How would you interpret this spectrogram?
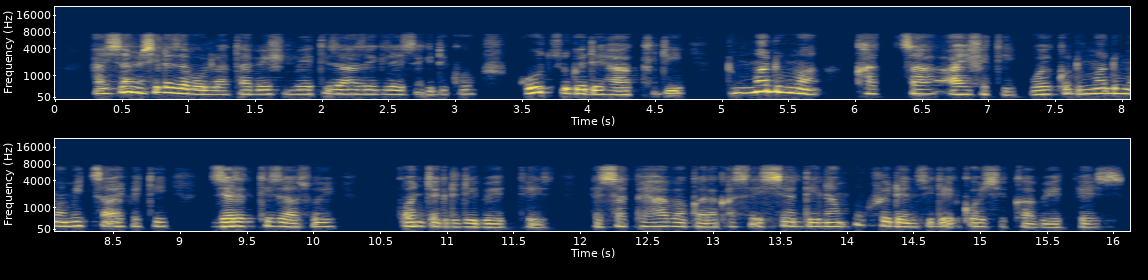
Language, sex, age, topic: Gamo, male, 18-24, agriculture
